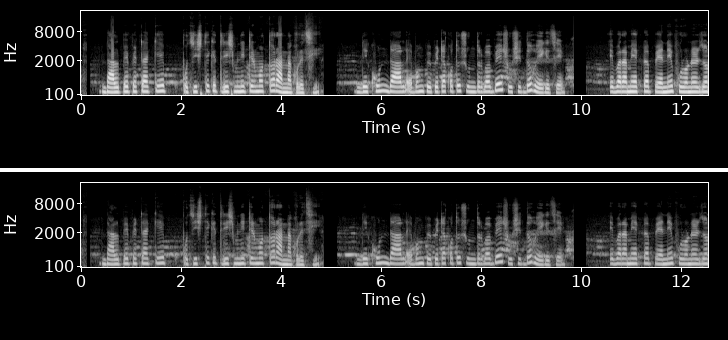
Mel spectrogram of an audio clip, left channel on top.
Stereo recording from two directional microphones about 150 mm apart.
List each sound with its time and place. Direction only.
0.5 s speech: 35° left (ahead or behind)
5.5 s speech: 35° left (ahead or behind)
10.5 s speech: 45° left (ahead or behind)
